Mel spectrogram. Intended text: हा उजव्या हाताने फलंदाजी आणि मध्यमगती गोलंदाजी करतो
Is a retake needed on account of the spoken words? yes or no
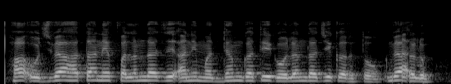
yes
